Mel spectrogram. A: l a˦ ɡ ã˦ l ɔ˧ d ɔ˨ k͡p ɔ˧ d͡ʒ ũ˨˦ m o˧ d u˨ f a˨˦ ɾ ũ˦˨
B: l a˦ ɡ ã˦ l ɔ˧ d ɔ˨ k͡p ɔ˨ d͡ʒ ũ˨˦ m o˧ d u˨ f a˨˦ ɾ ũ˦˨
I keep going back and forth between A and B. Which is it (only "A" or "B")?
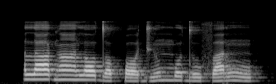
B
